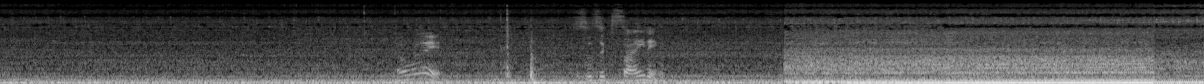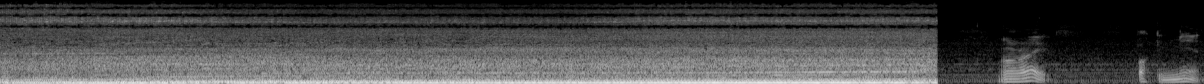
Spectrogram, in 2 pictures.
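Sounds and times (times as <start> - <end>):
car engine idling: 0.0 - 21.4.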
